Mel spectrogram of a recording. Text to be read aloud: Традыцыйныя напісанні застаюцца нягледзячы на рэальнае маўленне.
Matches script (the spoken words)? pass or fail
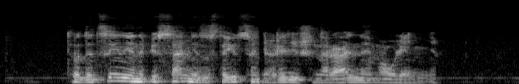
pass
